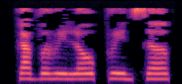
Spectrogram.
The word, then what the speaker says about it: Gavrilo Princip: Gavrilo Princip, Serbian Cyrillic, Gavrilo Princip,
